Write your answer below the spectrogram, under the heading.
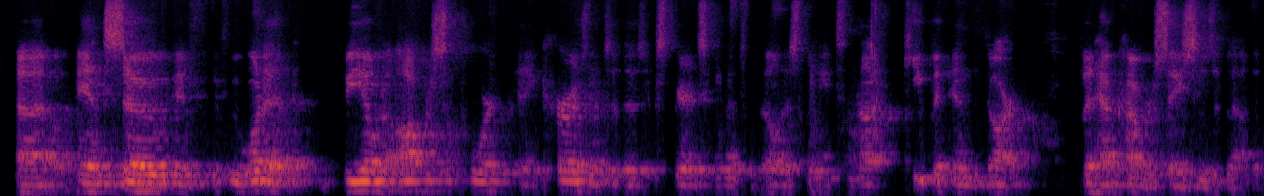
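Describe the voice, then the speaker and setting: The pace of this man's speech is fairly quick. The room around him adds audible echo. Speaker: hospital chaplain. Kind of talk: church talk / lecture. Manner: soft-spoken; halting.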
